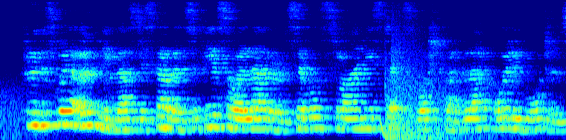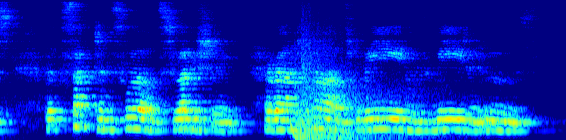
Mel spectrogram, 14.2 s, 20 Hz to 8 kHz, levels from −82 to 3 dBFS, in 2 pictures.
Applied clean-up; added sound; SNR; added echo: none; Explosion; 19 dB; reverberation time 0.7 s.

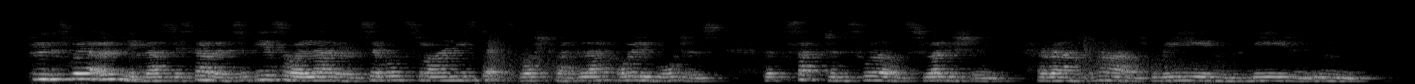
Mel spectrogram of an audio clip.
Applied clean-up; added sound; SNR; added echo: neural separator model SepFormer DNS4.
